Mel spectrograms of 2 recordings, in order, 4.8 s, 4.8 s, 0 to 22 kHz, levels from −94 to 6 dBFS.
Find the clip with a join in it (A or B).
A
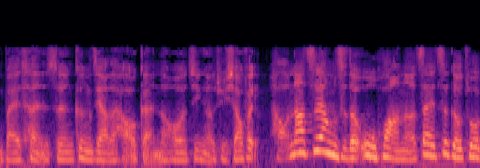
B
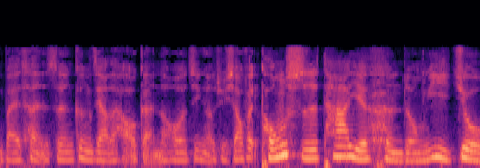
B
